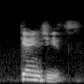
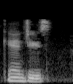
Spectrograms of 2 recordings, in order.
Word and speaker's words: Ganges: I'm glad we talked about the slums and Mumbai, and especially about, is it the Ganges River? Ganges? How do you say it, actually? – Ganges. – Ganges.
